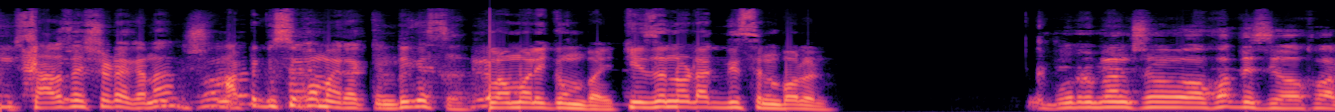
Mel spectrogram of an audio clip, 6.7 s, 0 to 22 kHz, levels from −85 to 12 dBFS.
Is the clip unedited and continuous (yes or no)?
no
